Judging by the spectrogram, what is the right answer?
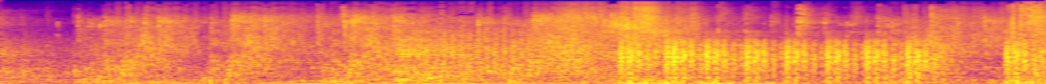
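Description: Bombs exploding during a boss fight in the video game Kirby and the Forgotten Land, with a continuous din of booms and impacts building to louder blasts toward the end.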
